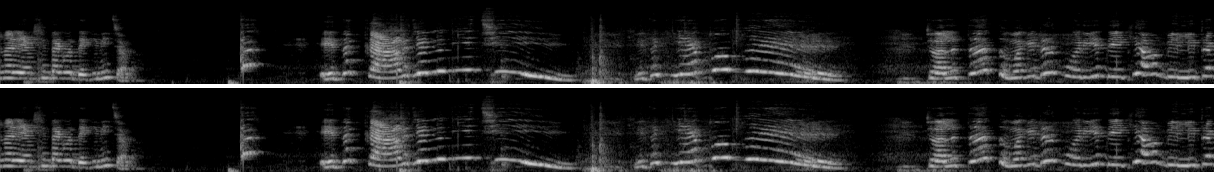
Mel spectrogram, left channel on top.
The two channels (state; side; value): identical; both; correlation 1.00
